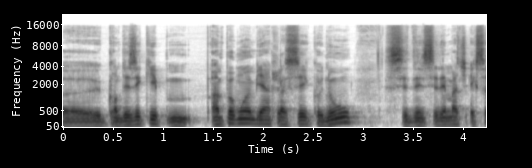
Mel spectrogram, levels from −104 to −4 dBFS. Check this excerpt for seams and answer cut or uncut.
uncut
